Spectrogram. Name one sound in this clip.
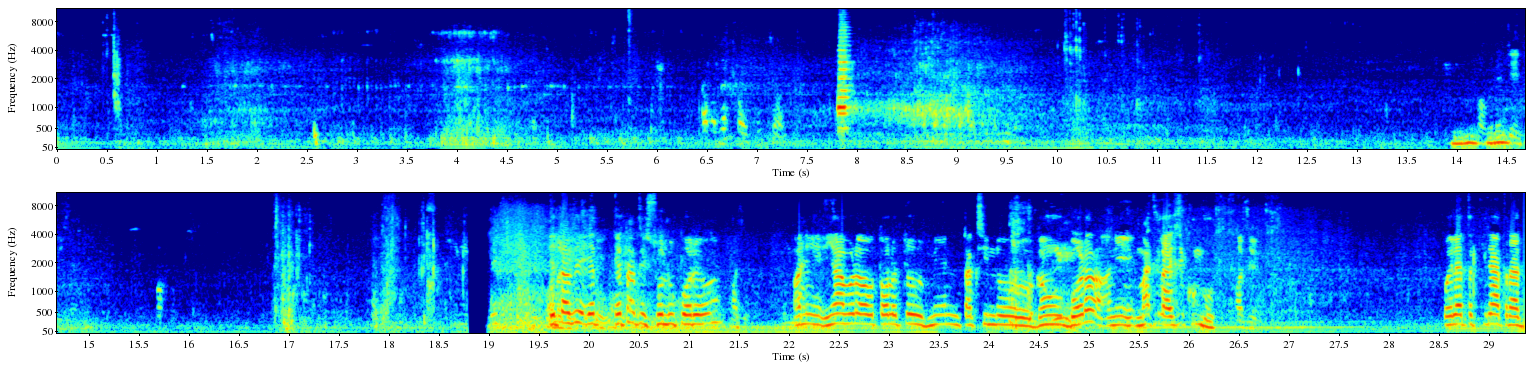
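Tyres crunch and bump over a rough, stony dirt road.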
